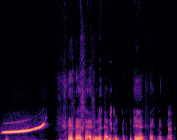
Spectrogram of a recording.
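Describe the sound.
A person whistles a single smooth, rising birdsong-like note for about a second, imitating the birdsong sound effect from a Carry On film as a character does a little half pirouette and falls to the ground, followed by bursts of voiced chuckling laughter.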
